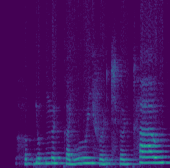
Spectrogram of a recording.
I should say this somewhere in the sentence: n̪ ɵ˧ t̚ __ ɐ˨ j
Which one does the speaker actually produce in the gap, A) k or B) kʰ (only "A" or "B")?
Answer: A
